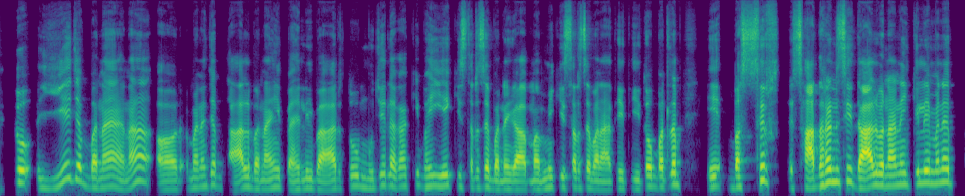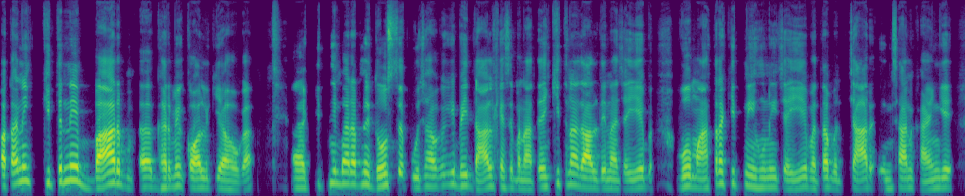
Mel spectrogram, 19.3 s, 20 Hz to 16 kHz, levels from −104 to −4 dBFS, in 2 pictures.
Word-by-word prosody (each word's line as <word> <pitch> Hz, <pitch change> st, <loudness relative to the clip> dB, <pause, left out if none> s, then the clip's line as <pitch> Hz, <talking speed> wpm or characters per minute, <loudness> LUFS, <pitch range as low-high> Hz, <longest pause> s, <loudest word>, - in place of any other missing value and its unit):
तो 200 Hz, -1 st, +3 dB
ये 140 Hz, -, -7 dB
जब 235 Hz, -3 st, 0 dB
बनाया 140 Hz, +2 st, 0 dB
ना -, -, 0 dB, 0.2 s
और 115 Hz, +1 st, -1 dB
मैंने 135 Hz, +2 st, -5 dB
जब 175 Hz, -, -5 dB
दाल 135 Hz, +2 st, 0 dB
बनाई 125 Hz, +1 st, -3 dB
पहली 130 Hz, +3 st, -5 dB
बार -, -, +1 dB
तो 155 Hz, 0 st, -4 dB
मुझे 125 Hz, +6 st, -8 dB
लगा 150 Hz, -, -1 dB
कि, 155 Hz, +2 st, -15 dB
"भई 145 Hz, -1 st, -6 dB
ये 155 Hz, 0 st, -2 dB
किस 150 Hz, -2 st, -8 dB
तरह 135 Hz, -, -8 dB
से 145 Hz, -, +1 dB
बनेगा, 115 Hz, -3 st, +2 dB
मम्मी 125 Hz, +5 st, -2 dB
किस 145 Hz, -, -4 dB
तरह 135 Hz, -2 st, -2 dB
से -, -, -1 dB
बनाती 110 Hz, +2 st, -2 dB
थी?" 120 Hz, 0 st, -13 dB
तो 150 Hz, -1 st, +2 dB
मतलब 175 Hz, +4 st, +2 dB, 0.3 s
ये 150 Hz, +1 st, -1 dB
बस 145 Hz, 0 st, +2 dB
सिर्फ़ 235 Hz, -2 st, 0 dB, 0.2 s
साधारण 210 Hz, -, +6 dB
सी 220 Hz, -, -1 dB
दाल 160 Hz, -, +9 dB
बनाने 165 Hz, +1 st, +3 dB
के 170 Hz, -, -7 dB
लिए 195 Hz, +1 st, +3 dB
मैंने 205 Hz, +3 st, +1 dB, 0.2 s
पता 180 Hz, -, +4 dB
नहीं 225 Hz, +2 st, 0 dB
कितने 220 Hz, +4 st, +2 dB, 0.2 s
बार 190 Hz, +7 st, +10 dB, 0.2 s
अ, 140 Hz, -, +5 dB
घर 135 Hz, -1 st, -3 dB
में 160 Hz, +3 st, -4 dB
कॉल 130 Hz, -1 st, +4 dB
किया -, -, +1 dB
होगा। 110 Hz, -2 st, -2 dB
अ, 130 Hz, -, -7 dB
कितनी 165 Hz, +8 st, -10 dB
बार 185 Hz, -1 st, +2 dB
अपने 180 Hz, 0 st, +1 dB
दोस्त 155 Hz, +2 st, +1 dB
से -, -, -1 dB
पूछा 140 Hz, +2 st, -6 dB
होगा 150 Hz, +2 st, -3 dB
कि, 180 Hz, -, -7 dB
"भई 160 Hz, 0 st, -3 dB
दाल 155 Hz, -, 0 dB
कैसे 135 Hz, -1 st, -6 dB
बनाते 115 Hz, +2 st, -2 dB
हैं? 145 Hz, -, -3 dB
कितना 175 Hz, -2 st, -2 dB
दाल 135 Hz, -3 st, +5 dB
देना 125 Hz, -2 st, -2 dB
चाहिए? 120 Hz, +4 st, -4 dB, 0.4 s
वो 150 Hz, +2 st, +2 dB
मात्रा 135 Hz, +8 st, 0 dB
कितनी 185 Hz, -4 st, -8 dB
होनी 135 Hz, 0 st, -6 dB
चाहिए? 130 Hz, +2 st, -6 dB
मतलब 125 Hz, -1 st, -2 dB
4 -, -, 0 dB
इंसान 130 Hz, +2 st, -3 dB
खाएँगे 130 Hz, +3 st, -4 dB
अ, -, -, -9 dB
145 Hz, 240 wpm, -22 LUFS, 130-175 Hz, 0.4 s, बार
